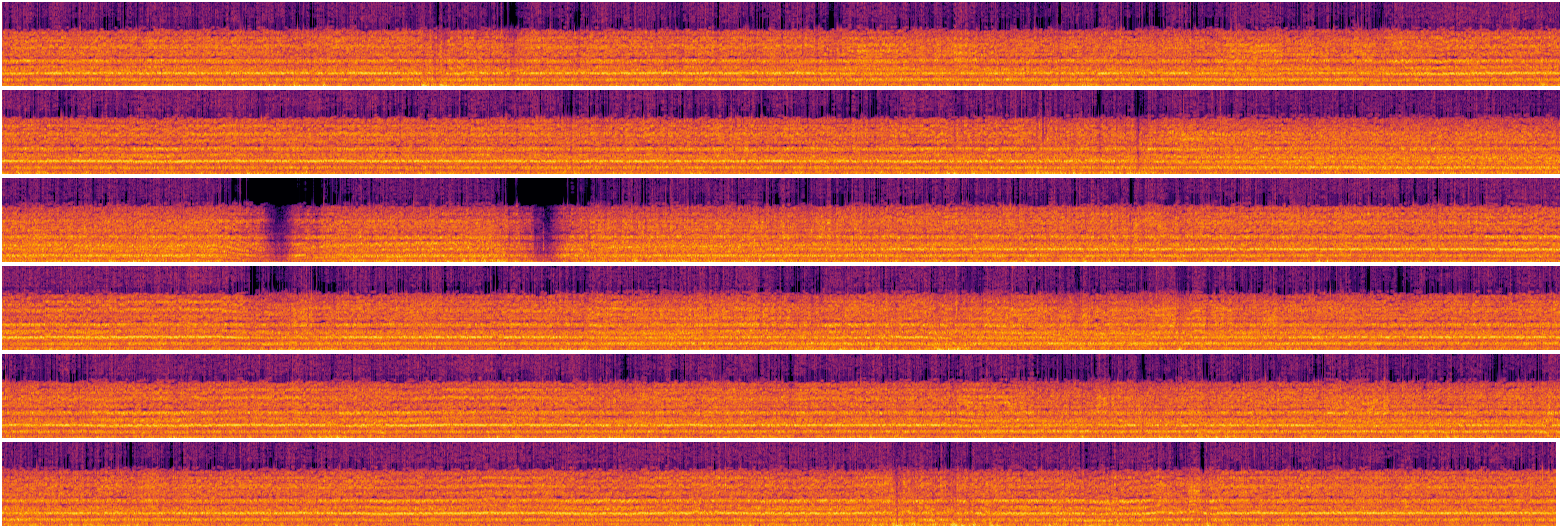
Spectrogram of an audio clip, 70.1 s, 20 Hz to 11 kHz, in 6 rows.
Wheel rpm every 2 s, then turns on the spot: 230, 230, 230, 230, 230, 220, 230, 230, 230, 230, 220, 210, 160, 140, 190, 230, 230, 220, 230, 230, 230, 220, 230, 230, 220, 230, 230, 230, 230, 230, 230, 220, 220, 220, 230.
none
